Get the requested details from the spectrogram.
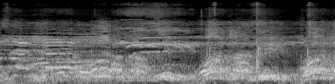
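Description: A large protest crowd of dissatisfied entrepreneurs on a square in Zagreb, Croatia, shouting and chanting together, a dense, loud wall of raised voices with rhythmic swells and sharp bursts of yelling throughout.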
